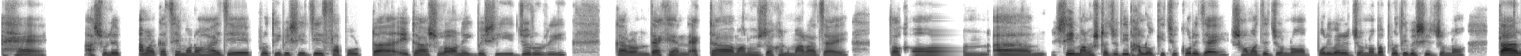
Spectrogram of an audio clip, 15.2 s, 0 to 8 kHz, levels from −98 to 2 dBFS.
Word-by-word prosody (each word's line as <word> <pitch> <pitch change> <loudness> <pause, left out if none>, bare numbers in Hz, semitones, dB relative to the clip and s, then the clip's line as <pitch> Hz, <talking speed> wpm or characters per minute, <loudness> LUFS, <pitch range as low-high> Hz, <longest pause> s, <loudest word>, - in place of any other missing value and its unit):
হ্যাঁ, 220 +1 +2 0.5
আসলে 235 +1 +1 0.3
আমার 200 +3 +2
কাছে 230 0 -2
মনে 205 0 0
হয় 195 -1 +1
যে - - +2 0.3
প্রতিবেশীর 220 -1 -2
যে - - +4
support 190 +4 -2
টা 180 - +5 0.3
এটা 190 +1 -1
আসলে 185 0 +2
অনেক 185 +1 -3
বেশি 185 0 -1 0.2
জরুরি। 170 -3 -2 0.7
কারণ 170 0 +2
দেখেন 195 -1 +2 0.2
একটা 200 - -3 0.2
মানুষ 185 +1 -1
যখন 200 +1 -4
মারা 175 0 +1
যায়, 170 +1 +1 0.5
তখন 175 -1 -2 0.3
আম 175 -1 +2 0.3
সেই 200 - +6
মানুষটা 190 +1 +3
যদি 185 +1 0
ভালো 180 +1 +2
কিছু 205 0 -3
করে 220 -2 +2
যায় 160 -1 +4 0.2
সমাজের 180 0 -1
জন্য, 170 -1 -2 0.3
পরিবারের 180 -2 +1
জন্য 170 0 -4
বা - - +5
প্রতিবেশীর 205 -4 +2
জন্য 170 -1 -4 0.5
তার, 210 0 +12
185 Hz, 160 wpm, -23 LUFS, 175-205 Hz, 0.7 s, তার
